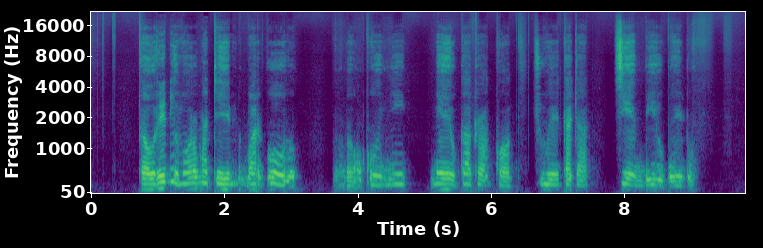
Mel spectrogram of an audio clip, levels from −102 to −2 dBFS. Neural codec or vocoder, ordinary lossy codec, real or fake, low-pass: codec, 44.1 kHz, 1.7 kbps, Pupu-Codec; none; fake; none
